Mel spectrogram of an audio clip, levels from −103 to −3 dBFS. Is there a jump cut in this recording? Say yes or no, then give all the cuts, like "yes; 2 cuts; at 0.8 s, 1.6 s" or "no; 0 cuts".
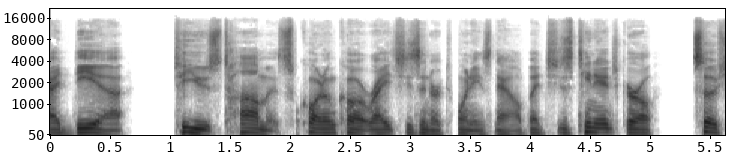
yes; 1 cut; at 2.1 s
